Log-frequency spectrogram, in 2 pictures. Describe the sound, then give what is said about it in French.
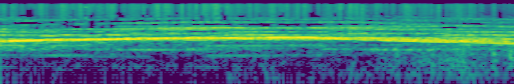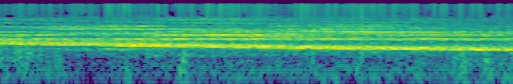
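A fire brigade aerial ladder truck's siren wails loudly, its tone holding high before sliding slowly downward, with a low rumble of engine and road noise beneath and no voices. “Ce véhicule est une échelle, typiquement à grande échelle des sapeurs-pompiers, hein, qui nous permet de réaliser des sauvetages, des missions d'extinction ou de brancardage, hein, mission un peu auxiliaire secondaire, on va dire.”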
